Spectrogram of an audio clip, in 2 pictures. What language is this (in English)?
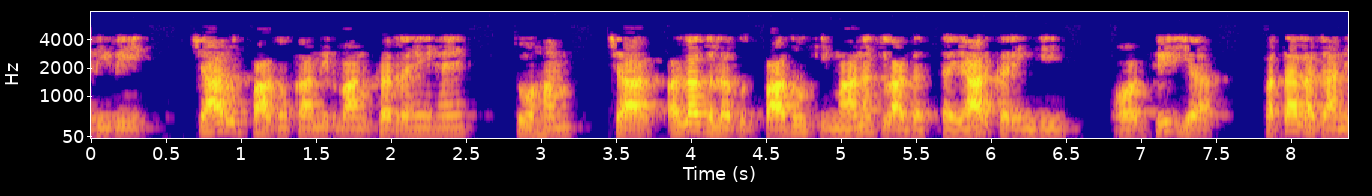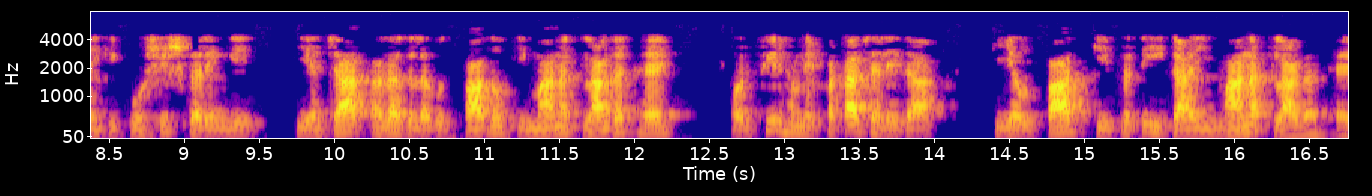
Hindi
